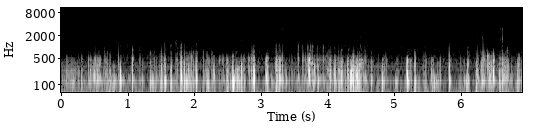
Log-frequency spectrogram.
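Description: Continuous low gurgling and bubbling with rapid irregular pops; ordinary stomach growling from gas and fluid moving through the gut.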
